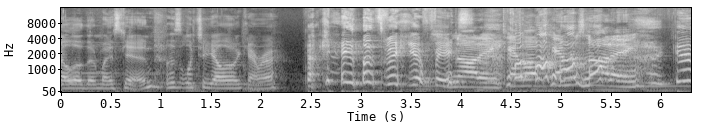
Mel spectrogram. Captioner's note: laughs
